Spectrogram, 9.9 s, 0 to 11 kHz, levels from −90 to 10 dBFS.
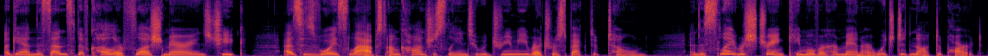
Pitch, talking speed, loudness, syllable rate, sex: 210 Hz, 175 wpm, -21 LUFS, 5.7 syllables/s, female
